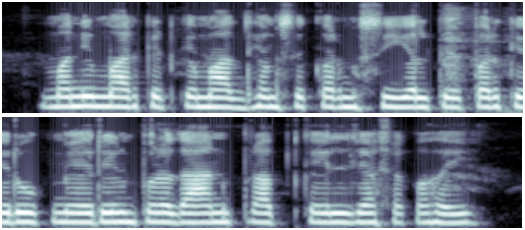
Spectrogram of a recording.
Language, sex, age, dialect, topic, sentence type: Magahi, female, 25-30, Central/Standard, agriculture, statement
